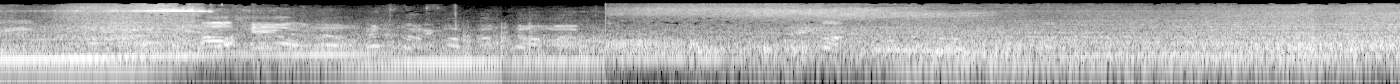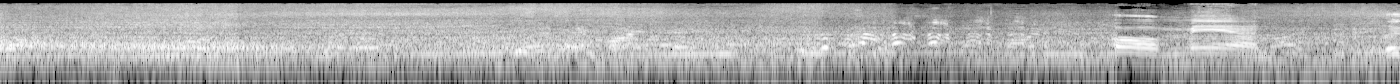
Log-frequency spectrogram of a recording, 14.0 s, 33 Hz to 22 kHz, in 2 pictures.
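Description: Performance cars driving past one after another, engines revving and rising in pitch as they pull away, among them a Lamborghini Murciélago's V12 going by near the middle.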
